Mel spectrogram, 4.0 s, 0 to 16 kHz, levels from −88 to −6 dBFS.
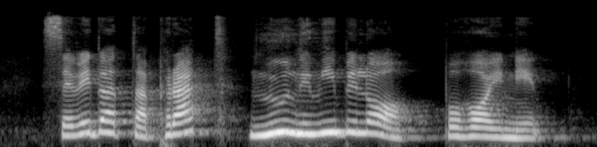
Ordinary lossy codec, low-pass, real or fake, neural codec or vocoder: Opus, 64 kbps; 10.8 kHz; fake; codec, 24 kHz, 0.9 kbps, WavTokenizer, medium speech release version 1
